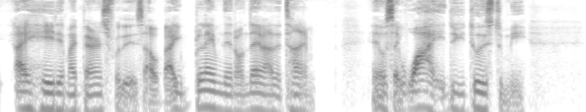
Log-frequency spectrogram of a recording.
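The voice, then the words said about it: Thick non-native English accent. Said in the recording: “I still have a thick accent.”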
